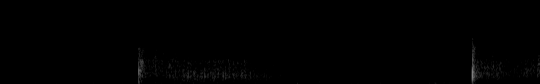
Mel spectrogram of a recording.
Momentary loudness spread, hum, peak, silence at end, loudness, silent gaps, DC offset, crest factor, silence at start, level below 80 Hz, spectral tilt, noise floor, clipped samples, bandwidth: 18 LU; none; -20 dBFS; 0 s; -53 LUFS; none; under 0.1%; 38 dB; 0.05 s; -80 dBFS; -6.5 dB/octave; -78 dBFS; under 0.1%; 10.5 kHz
